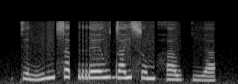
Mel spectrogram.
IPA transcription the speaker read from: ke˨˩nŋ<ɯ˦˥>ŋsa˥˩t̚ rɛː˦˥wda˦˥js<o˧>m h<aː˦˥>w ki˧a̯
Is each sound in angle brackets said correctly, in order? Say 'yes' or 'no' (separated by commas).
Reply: yes, yes, no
